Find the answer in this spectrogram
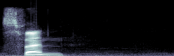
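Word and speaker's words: Sphen: a crumb of sourdough is pronounced Sven but is spelled like s p hen there you go that's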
